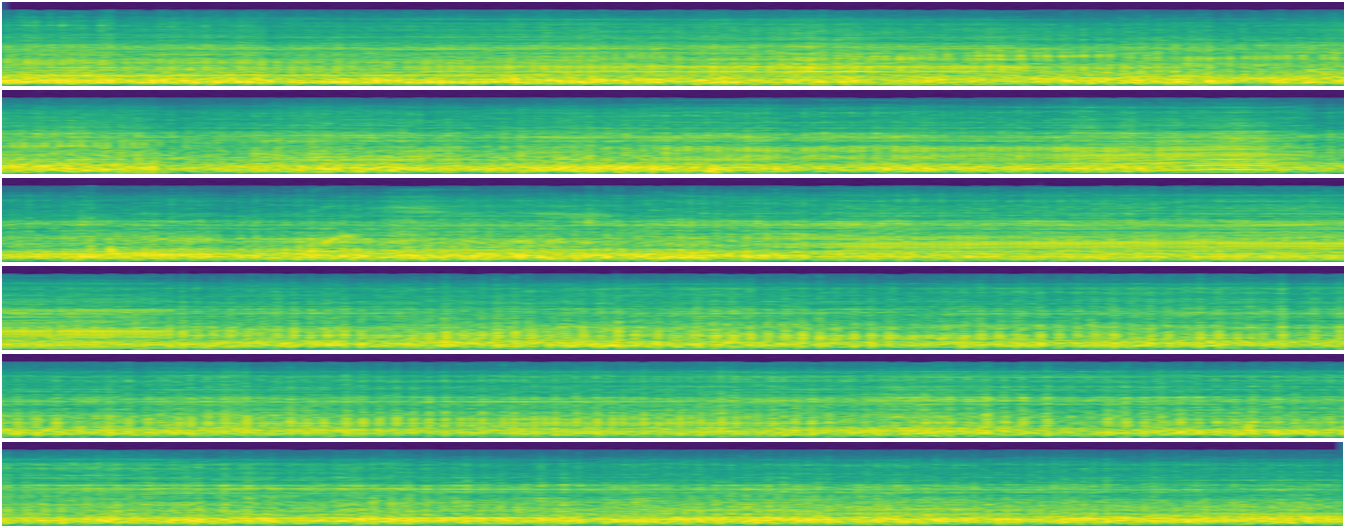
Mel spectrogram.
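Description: Several small two-stroke moped engines running close by, a steady engine drone with some of them revving up and down now and then.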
